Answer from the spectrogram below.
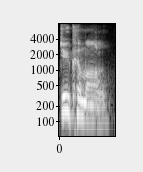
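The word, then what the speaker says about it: Ducommun: But then I watched the extras and it's Rick Dukemon. That's how you say it. Okay. So just think Pokemon, but slightly different and spelt completely different, and that's your guy.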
